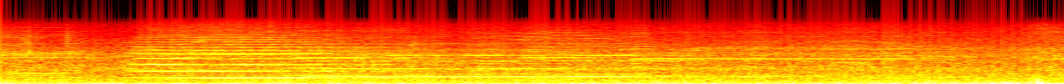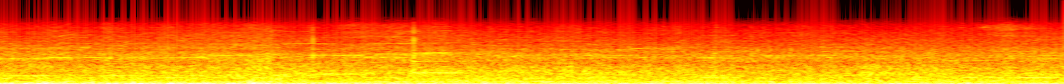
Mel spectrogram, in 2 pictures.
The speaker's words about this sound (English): There's a train about to go past, you won't be able to hear it.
